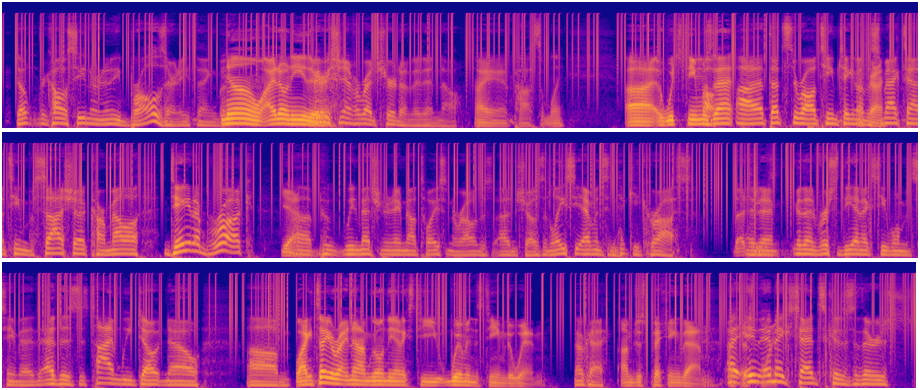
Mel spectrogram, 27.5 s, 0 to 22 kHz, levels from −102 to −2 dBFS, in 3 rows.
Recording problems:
crackle, like an old record; loud; 9 dB below the speech

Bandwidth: 15 kHz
